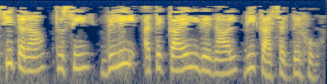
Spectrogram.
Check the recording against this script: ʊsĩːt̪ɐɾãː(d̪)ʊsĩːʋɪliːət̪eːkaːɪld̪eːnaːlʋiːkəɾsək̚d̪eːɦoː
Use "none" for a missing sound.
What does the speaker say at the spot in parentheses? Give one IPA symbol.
t̪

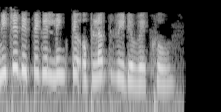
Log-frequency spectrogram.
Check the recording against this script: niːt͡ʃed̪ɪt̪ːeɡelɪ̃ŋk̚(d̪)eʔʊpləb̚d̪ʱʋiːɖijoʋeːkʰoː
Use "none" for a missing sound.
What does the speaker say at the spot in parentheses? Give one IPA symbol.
t̪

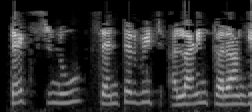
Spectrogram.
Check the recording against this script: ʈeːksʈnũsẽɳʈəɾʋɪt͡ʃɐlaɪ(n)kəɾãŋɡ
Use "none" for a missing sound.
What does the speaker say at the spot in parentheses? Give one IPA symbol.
n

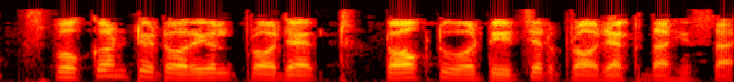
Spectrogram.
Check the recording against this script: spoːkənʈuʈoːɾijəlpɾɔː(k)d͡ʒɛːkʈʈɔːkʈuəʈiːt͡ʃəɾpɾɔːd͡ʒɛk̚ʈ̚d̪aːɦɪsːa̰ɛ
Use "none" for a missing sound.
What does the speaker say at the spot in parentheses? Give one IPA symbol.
none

